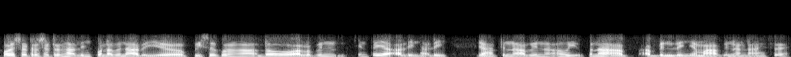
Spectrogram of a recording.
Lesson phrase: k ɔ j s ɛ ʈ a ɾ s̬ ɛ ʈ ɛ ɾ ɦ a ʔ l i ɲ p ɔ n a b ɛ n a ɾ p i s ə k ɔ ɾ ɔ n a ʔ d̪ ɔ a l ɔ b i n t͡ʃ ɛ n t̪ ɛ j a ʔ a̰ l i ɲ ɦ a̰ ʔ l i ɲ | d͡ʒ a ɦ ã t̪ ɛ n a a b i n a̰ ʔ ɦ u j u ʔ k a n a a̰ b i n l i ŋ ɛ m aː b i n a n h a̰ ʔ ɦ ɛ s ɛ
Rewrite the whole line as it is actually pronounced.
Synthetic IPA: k ɔ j s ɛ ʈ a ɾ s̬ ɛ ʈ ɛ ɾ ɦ a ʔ l i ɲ p ɔ n a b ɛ n a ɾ p i s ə k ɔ ɾ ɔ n a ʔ d̪ ɔ a l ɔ b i n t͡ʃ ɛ n t̪ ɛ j a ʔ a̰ l i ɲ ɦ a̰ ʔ l i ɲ | d͡ʒ a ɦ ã t̪ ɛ n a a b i n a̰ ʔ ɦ u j u ʔ k a n a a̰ b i n l i ɲ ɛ m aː b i n a n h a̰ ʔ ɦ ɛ s ɛ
